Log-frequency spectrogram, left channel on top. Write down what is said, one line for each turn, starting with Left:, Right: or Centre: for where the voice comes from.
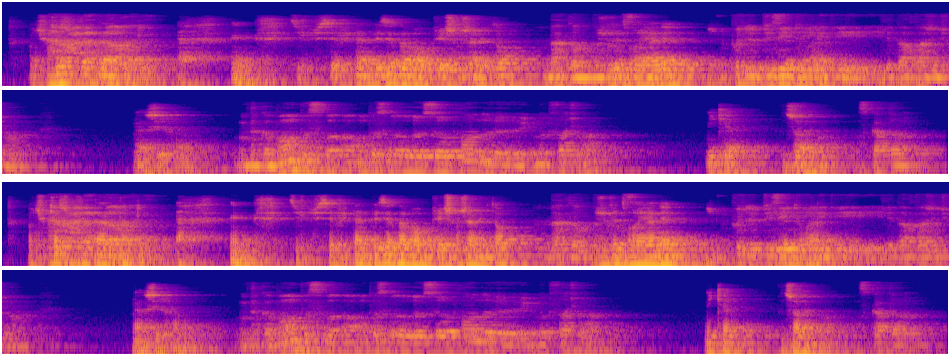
Right: En tout
Left: <laughs>
Right: cas, ce fut
Left: Ah, d'accord.
Right: un, un pla- <laughs> ce fut ce fut un plaisir d'avoir pu échanger avec toi.
Left: D'accord, d'accord.
Right: Je vais devoir
Left: C'est,
Right: y aller. Je,
Left: le prix de l'épuisé,
Right: je vais
Left: il
Right: devoir
Left: était, il
Right: y
Left: était,
Right: aller.
Left: il est partagé, tu vois.
Right: Merci, frérot.
Left: D'accord. Bon, on peut se, re- on peut se re- se reprendre euh, une autre fois, tu vois.
Right: Nickel. Bonne
Left: D'accord.
Right: soirée.
Left: On se capte alors.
